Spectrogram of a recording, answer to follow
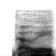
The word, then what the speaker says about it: gawwe: シリア語では、ガウエーと発音されますが、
